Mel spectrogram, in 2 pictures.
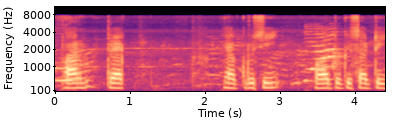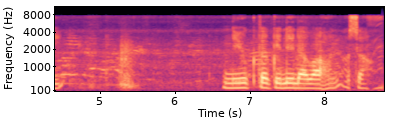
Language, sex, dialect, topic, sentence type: Marathi, male, Southern Konkan, agriculture, statement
